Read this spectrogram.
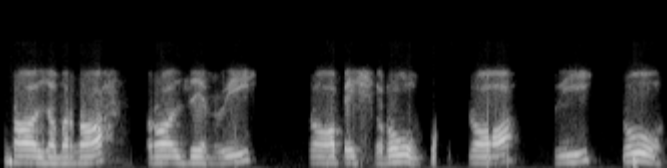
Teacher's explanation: জিহ্বার আগার পিঠ তার বরাবর উপরের তালুর সঙ্গে লাগাই উচ্চারিত হয়।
